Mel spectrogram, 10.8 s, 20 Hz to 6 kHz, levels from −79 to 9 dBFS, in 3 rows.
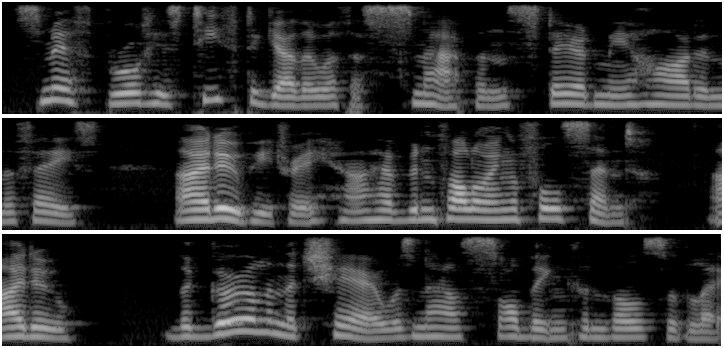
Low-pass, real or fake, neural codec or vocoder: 5.4 kHz; real; none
